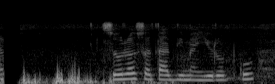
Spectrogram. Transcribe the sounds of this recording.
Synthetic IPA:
soɾʌsʌt̪ad̪imajuɾopko

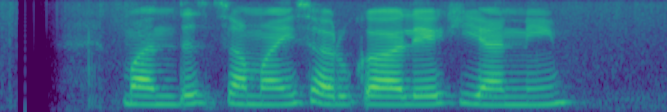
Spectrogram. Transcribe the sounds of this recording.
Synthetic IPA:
mɐnd̪ət̪sɐməjsɐɾukaːlekijanːi

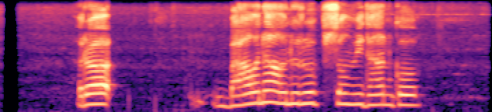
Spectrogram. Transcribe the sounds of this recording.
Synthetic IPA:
rʌ | bʱawnaʌnuɾupsʌwwid̪ʱanko

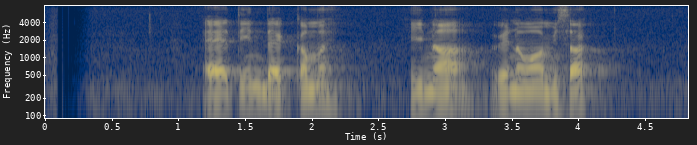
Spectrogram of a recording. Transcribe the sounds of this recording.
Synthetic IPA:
æːt̪ind̪ɛkːəmə | hinaːʋʔenəʋaːmisak̚

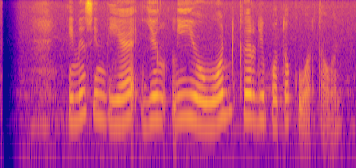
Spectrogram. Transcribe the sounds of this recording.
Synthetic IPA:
ʔinisint̪iad͡ʒɨŋlijɔwɔnkɨrdipɔt̪ɔkuwa̰rt̪a̰wa̰n

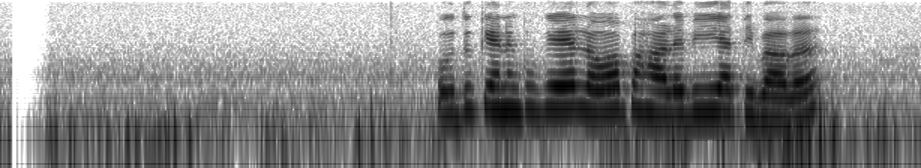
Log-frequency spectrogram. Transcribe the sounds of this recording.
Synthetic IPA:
ud̪ukenəkuɡejloʋapaɦaləʋiːæt̪ibaʋə

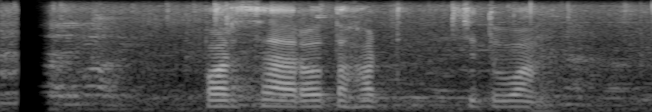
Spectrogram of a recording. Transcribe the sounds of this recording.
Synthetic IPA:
pɐɾsaːɾoːt̪ɦɐʈt͡ʃit̪wan

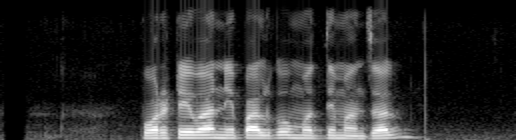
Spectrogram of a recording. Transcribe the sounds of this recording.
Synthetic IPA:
pʌɾʈewanepalkomʌd̪ʱjʌmant͡sʌl

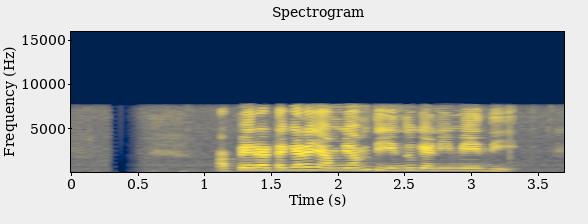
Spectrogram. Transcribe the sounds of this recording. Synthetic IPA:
ɐpːeːɾɐʈːɐɡɐnɐjɐmjɐmt̪iːnd̪uɡɐnimeːnd̪i

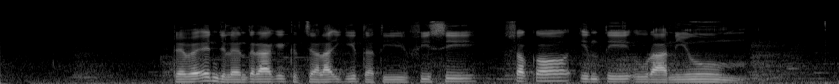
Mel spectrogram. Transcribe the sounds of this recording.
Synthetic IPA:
ɖ̥ɛ̤weeɲd͡ʒəlɛnt̪əɾakeɡ̥ə̤d̥ʒ̥a̤laikid̪̥ä̤d̪̥i̤fisi | sɔkɔint̪iuɾanium

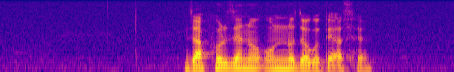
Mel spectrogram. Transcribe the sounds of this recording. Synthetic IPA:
d͡ʑafʰoɾd͡ʑɛnoʔonːod͡ʑɔɡot̪eat͡ɕʰe

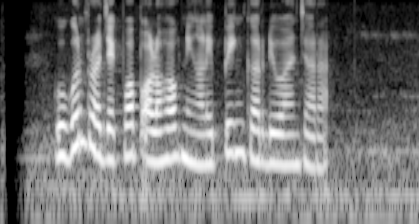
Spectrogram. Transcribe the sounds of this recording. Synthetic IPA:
ɡ̥uɡunpɾɔd͡ʒɛk̚pɔpɔlɔɦɔk̚niŋalipiŋkɨrdiwawaɲt͡ʃaɾa̰

